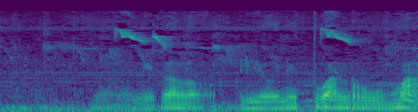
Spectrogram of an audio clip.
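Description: A man talks nearby with animation.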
